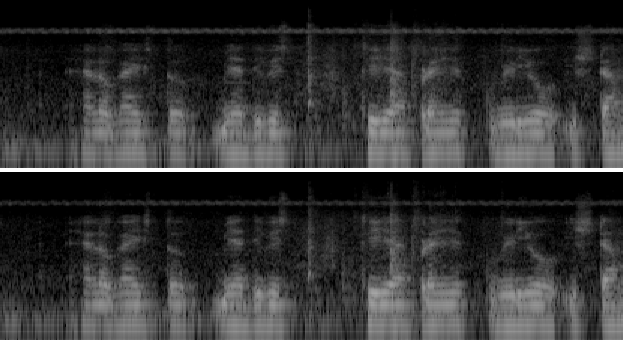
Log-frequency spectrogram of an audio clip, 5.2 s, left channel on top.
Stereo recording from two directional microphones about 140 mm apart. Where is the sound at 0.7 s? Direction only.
20° right (ahead or behind).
